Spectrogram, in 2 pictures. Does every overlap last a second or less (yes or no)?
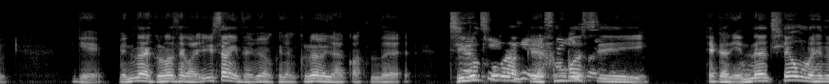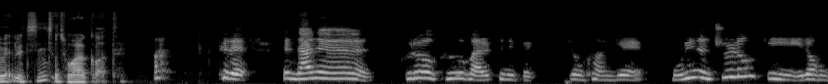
no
